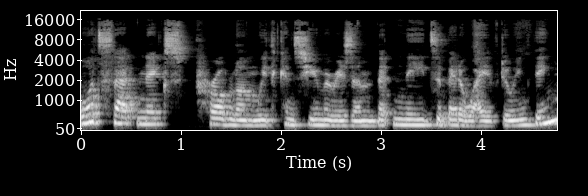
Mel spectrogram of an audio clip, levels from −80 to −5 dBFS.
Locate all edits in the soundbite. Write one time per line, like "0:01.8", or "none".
none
